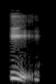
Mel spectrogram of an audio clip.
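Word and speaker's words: 이: one which is ill to make it e pronounce this with me e how do we spell e in hango it's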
